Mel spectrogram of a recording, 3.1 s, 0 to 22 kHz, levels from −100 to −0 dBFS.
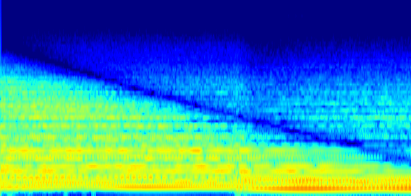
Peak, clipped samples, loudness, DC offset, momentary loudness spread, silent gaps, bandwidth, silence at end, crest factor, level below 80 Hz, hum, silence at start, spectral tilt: -18 dBFS; under 0.1%; -30 LUFS; under 0.1%; 4 LU; none; 5.6 kHz; 0 s; 12 dB; -78 dBFS; none; 0 s; -9 dB/octave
